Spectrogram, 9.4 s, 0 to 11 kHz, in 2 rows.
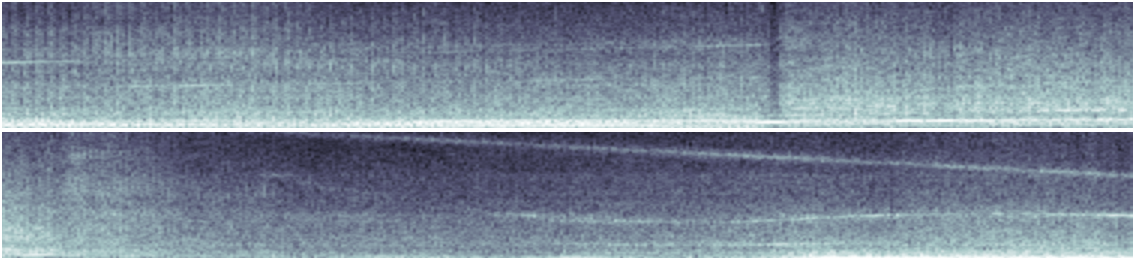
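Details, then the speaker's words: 2014 Shelby GT500 with Trinity engine, 12:1 compression, 17° timing, on a dyno making a hard pull toward 7,000 rpm: the revs climb, then the note breaks up and stutters; still misfiring. "so it's still doing the same thing it's still doing the weird misfire"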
